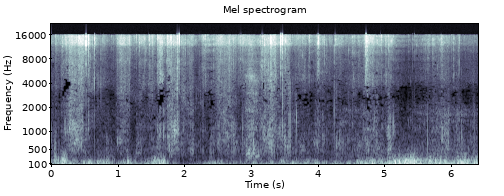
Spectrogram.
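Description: Footsteps on dry wheat stubble, with wind buffeting the microphone as an uneven low rumble.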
